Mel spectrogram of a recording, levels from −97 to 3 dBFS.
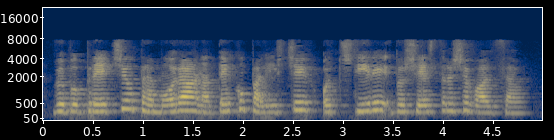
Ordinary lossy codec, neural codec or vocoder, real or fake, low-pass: AAC, 24 kbps; codec, 44.1 kHz, 7.8 kbps, DAC; fake; 19.8 kHz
